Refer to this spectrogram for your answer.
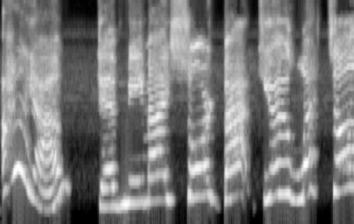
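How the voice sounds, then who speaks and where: A put-on character voice at an extremely high pitch and a very slow pace. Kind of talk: radio comedy play acting. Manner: confused, petulant.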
